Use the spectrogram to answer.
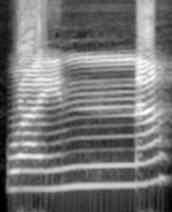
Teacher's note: نون مشدد آ گئی، غنہ کریں گے، ناک میں آواز لے کے جائیں گے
